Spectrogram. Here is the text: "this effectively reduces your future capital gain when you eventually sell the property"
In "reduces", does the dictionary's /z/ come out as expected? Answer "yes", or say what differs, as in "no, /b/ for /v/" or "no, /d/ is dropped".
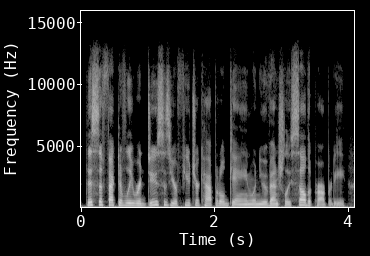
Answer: yes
